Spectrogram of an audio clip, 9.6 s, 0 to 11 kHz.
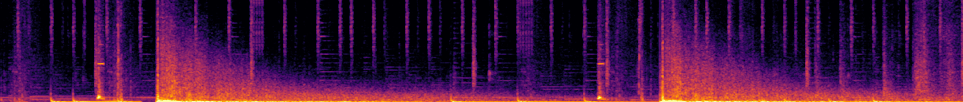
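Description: C4 charges blasting a base in a survival video game raid: two heavy close explosions, each a sharp boom followed by a long rumbling, crackling decay, with smaller thuds between, no talk.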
